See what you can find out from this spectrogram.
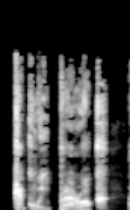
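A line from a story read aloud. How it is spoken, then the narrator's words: Inquiring. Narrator (Russian): осведомился мистер Уэллер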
